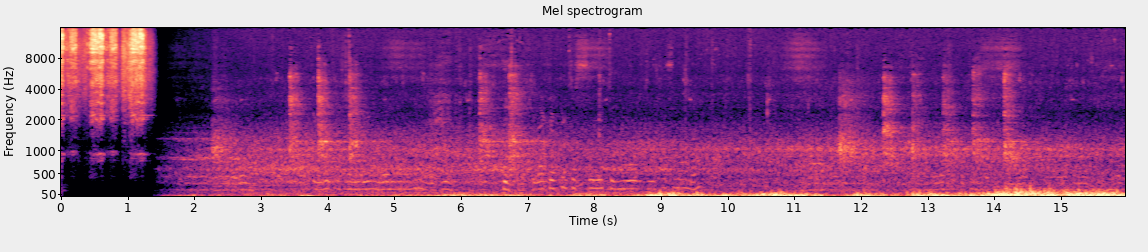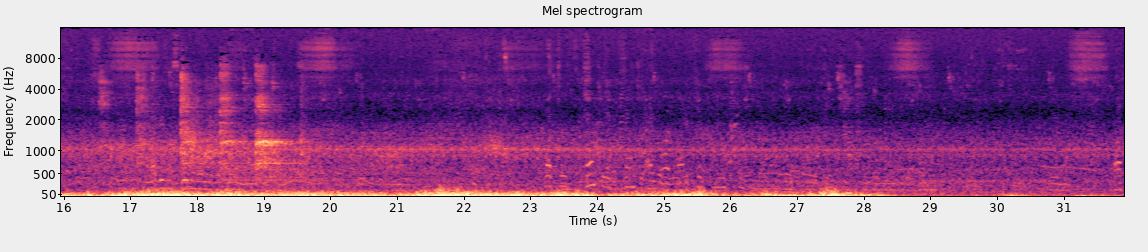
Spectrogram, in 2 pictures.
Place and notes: Kalemegdan, Belgrade - Priprema za koncert (concert preparation)
Belgrade, Serbia, 14 June 2011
